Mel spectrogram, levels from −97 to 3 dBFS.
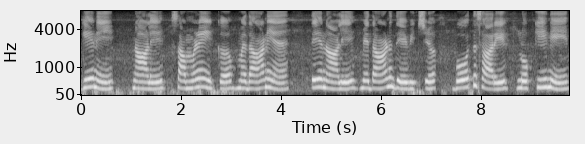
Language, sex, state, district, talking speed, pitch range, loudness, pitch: Punjabi, female, Punjab, Pathankot, 100 wpm, 240-275 Hz, -13 LUFS, 255 Hz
